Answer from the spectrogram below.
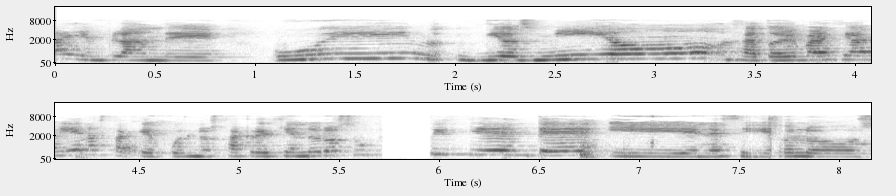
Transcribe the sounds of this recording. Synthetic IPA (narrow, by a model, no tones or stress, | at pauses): aje̞mpland̪e̞ | ujðjo̞zmioseat̪oðole̞paɾeθiaβje̞nast̪ake̞pwe̞zno̞est̪akɾe̞θjend̪o̞lo̞suf | fiθje̞nt̪e̞ienesiɣeolos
